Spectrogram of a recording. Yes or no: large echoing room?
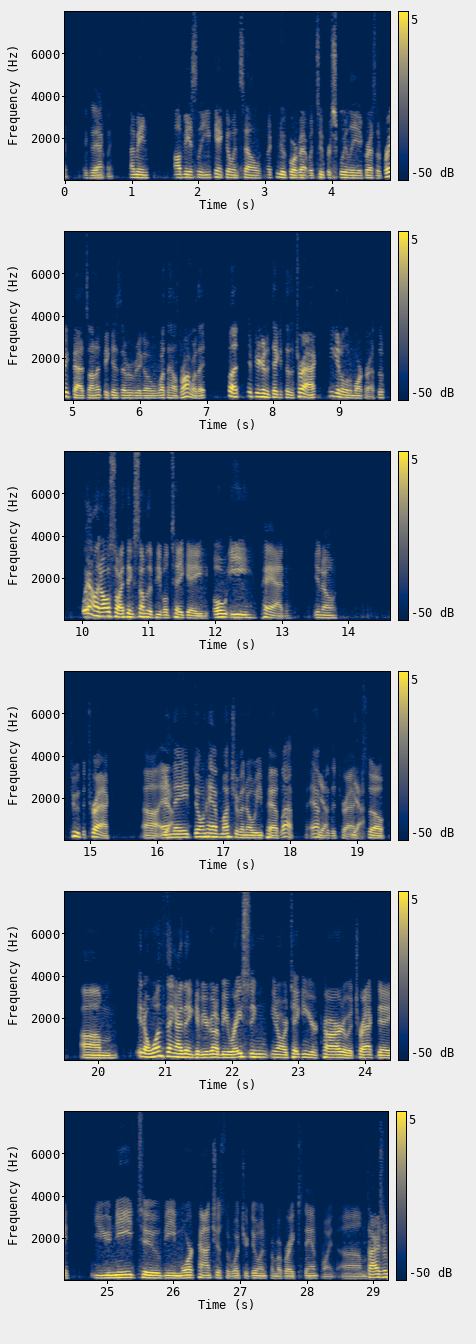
no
